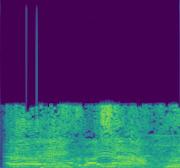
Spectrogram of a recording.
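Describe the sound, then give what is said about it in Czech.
A large crowd of protesters in Cairo, Egypt, chants loudly in unison that the people want the president to fall, a dense roar of many raised voices that stays strong and steady throughout, with the rhythm of shouted phrases rising and falling. “Narod traži da predsjednik padne, uzvikuju demonstranti u Kairu koje ste upravo čuli.”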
